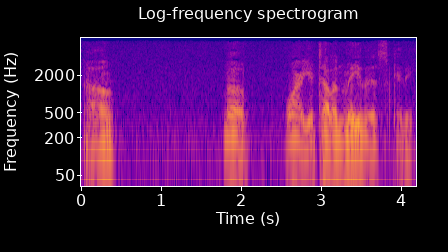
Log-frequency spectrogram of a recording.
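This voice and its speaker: An actor playing a steady, courteous frontier marshal in 1950s radio western style, plain-spoken and measured. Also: male voice, a bass voice, slightly rough, full character voice. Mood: concerned, firm. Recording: muffled vintage 1950s radio recording.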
